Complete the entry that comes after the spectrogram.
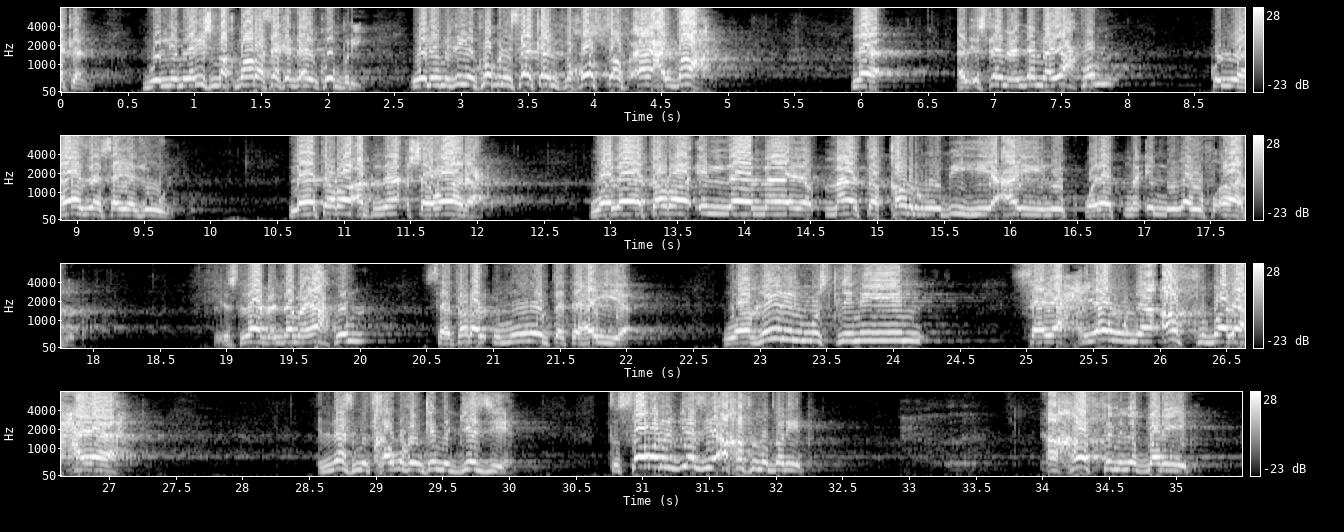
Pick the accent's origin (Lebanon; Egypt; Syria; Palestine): Egypt; أقول له الله يهديك أنا مصري، مش تفضحني، أنا مصري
